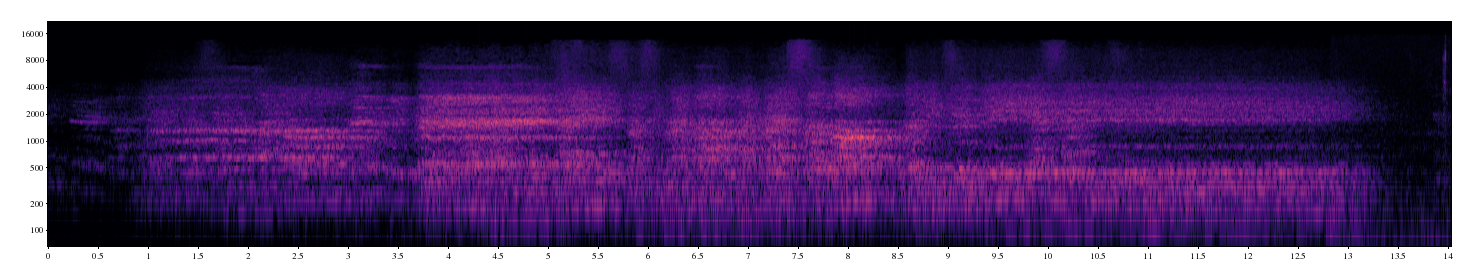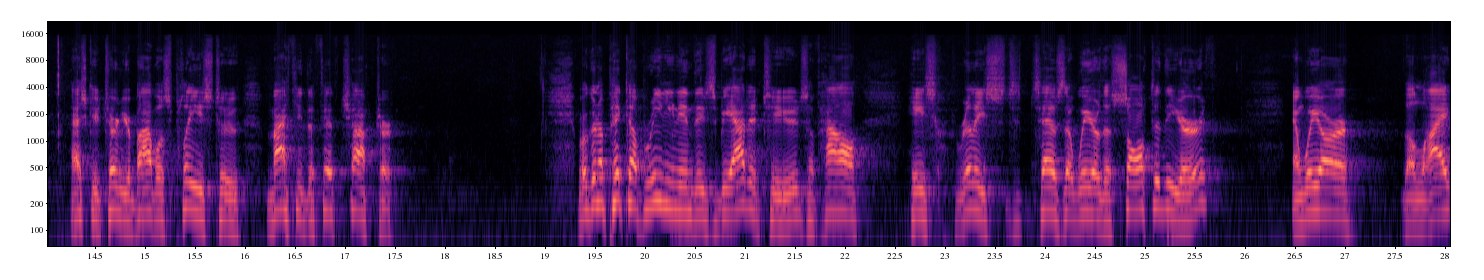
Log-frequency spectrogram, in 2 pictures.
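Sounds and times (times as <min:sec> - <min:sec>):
choir singing: 0:00.0 - 0:13.5.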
